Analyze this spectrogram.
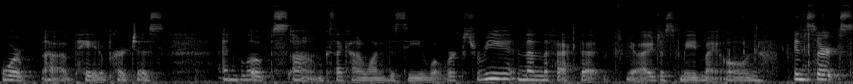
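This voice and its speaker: This woman talks at a moderate rate, with room echo clearly audible. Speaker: budgeting vlogger. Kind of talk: casual chat.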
